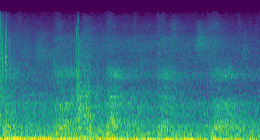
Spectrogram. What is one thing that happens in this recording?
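A heavy wooden chest creaks open.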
